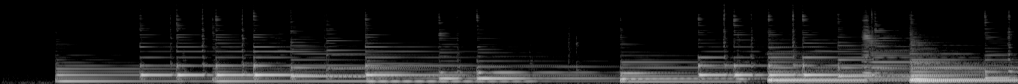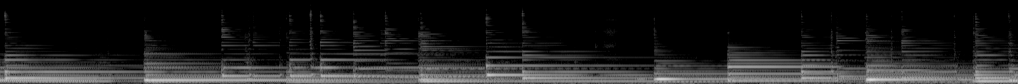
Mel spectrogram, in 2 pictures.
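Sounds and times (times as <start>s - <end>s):
harp: 0.5s - 20.3s.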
